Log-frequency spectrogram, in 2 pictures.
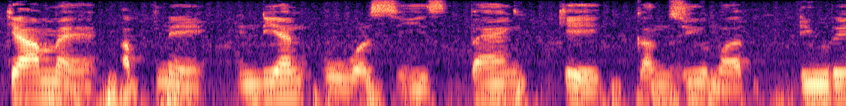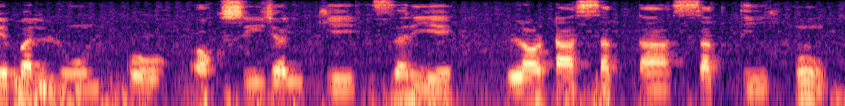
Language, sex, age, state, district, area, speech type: Urdu, male, 18-30, Uttar Pradesh, Shahjahanpur, urban, read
